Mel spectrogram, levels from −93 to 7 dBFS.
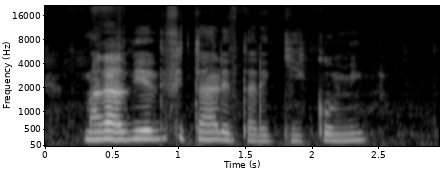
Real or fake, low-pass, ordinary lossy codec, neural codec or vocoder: fake; none; none; vocoder, 44.1 kHz, 128 mel bands, Pupu-Vocoder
